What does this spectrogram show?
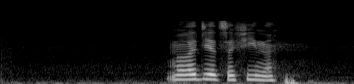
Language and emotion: Russian, positive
